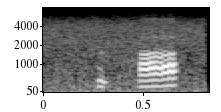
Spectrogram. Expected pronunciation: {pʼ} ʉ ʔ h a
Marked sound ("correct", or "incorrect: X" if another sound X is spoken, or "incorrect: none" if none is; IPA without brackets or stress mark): incorrect: p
